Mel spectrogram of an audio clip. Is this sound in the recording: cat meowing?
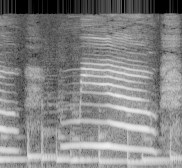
yes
